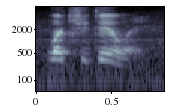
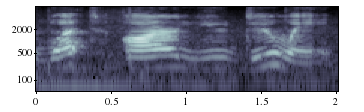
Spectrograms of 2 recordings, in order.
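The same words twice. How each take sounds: First: Quick, words run together; lazy everyday contraction; contracted fast form. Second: Every word said slowly; careful, unhurried full form. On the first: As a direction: squash it into one quick phrase. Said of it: "It's much easier to say". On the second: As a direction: spell out each word of the question. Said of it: "is a lot of work to say in your mouth". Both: Shown as a demonstration.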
